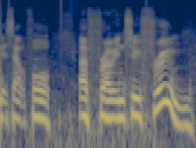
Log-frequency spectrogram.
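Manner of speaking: ordinary talk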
